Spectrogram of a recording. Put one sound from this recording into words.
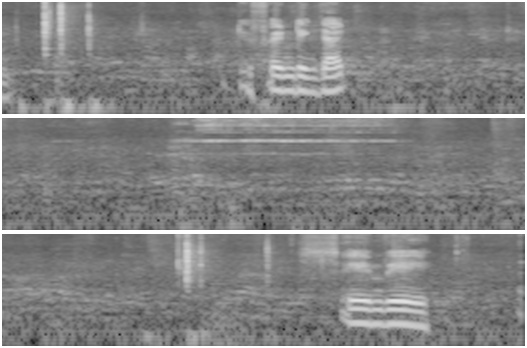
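Carrom pieces click sharply against each other on a wooden board.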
